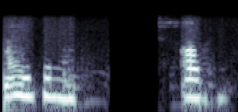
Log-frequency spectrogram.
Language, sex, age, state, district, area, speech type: Manipuri, female, 30-45, Manipur, Kangpokpi, urban, conversation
